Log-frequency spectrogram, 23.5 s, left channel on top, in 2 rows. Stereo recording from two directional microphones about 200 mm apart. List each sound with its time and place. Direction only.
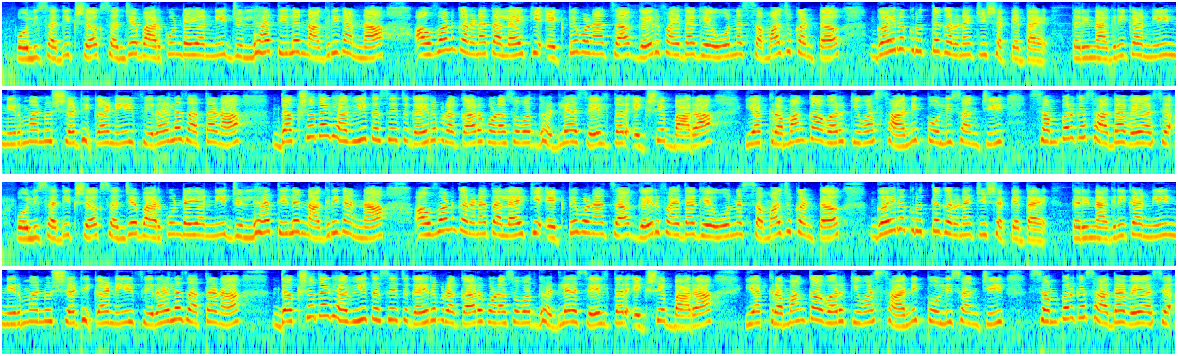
0.1 s a woman's voice: 5° right (ahead or behind)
